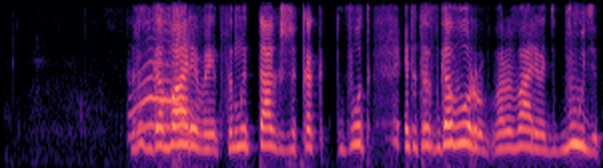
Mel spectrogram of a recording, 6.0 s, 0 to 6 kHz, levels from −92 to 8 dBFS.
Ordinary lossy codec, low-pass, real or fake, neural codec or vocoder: Opus, 24 kbps; 5.4 kHz; real; none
